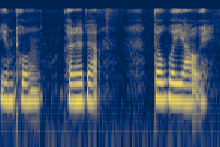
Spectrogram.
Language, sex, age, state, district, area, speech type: Manipuri, female, 30-45, Manipur, Kakching, rural, spontaneous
